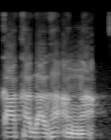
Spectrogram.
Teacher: ये कहां से बोला जाएगा तो कंठ से बोला जाएगा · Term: क वर्ग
